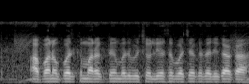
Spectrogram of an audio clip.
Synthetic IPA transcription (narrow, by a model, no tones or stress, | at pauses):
a̰pənʊpəd͡ʒkemaːɾkeʈinbəd̪bit͡ʃoːlijasebɐt͡ʃeket̪ɐɾiːkaka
